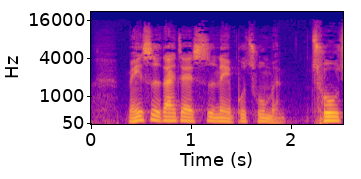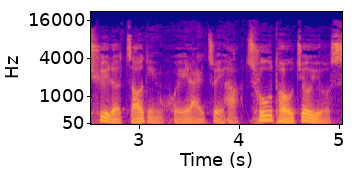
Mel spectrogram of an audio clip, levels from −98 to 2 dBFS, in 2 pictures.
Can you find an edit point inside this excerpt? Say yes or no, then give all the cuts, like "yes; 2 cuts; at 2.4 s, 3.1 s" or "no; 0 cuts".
yes; 1 cut; at 4.0 s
